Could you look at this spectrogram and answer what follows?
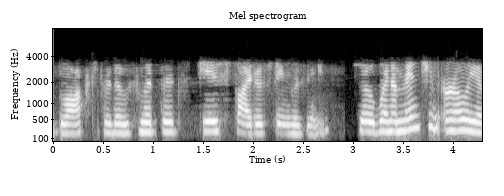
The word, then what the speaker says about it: phytosphingosine: Yes, phytosphingosine, or for obvious reasons, we oftentimes refer to it as simple PS.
